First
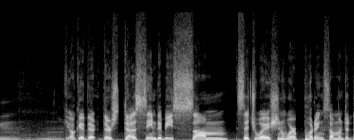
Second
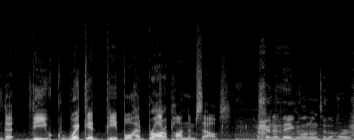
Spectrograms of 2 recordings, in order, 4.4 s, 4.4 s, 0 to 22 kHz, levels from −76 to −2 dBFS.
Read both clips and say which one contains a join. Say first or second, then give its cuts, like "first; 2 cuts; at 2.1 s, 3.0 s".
first; 2 cuts; at 0.8 s, 2.9 s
